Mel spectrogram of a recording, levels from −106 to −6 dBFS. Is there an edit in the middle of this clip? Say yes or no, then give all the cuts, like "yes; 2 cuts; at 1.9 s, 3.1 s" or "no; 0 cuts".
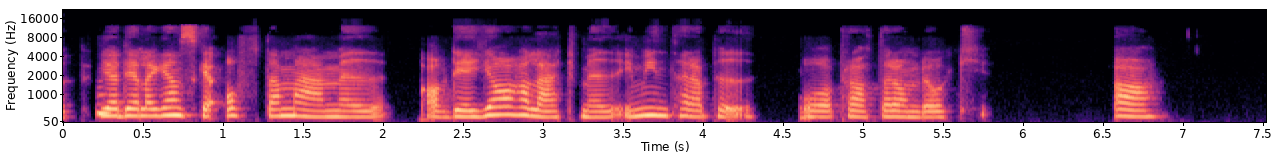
yes; 1 cut; at 4.6 s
